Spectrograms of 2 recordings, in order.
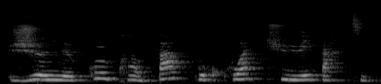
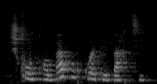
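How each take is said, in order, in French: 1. Chaque mot est prononcé entièrement et séparément. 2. Les mots sont raccourcis et liés entre eux, et le « ne » est supprimé. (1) "on ne prononce pas aussi bien quand on parle dans la vie courante" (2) "Voilà comment les Français vont dire dans la vie, dans le langage parlé"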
